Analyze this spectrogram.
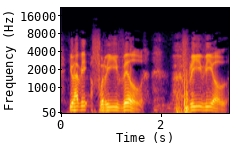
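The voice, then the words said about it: Imitates another person's accent. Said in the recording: “pardon my accent”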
